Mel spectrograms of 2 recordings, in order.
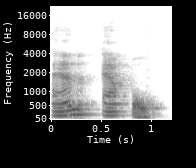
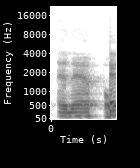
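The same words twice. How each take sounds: First: The two words are said separately. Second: The two words are joined together. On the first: The speaker calls it wrong. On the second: The speaker calls it right.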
